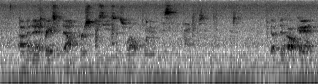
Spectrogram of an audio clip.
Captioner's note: whispering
